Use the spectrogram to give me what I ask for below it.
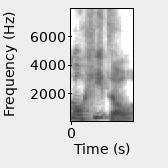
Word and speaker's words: mojito: i mean it wasn't mo how do you pronounce it it's called mojito i mean that's why they want to mess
